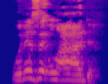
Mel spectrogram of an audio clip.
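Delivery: put-on old Scots engineer asking the lad; Scottish accent. Scottish engineer asks the radio man, light Scottish accent. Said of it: "there's a Scottish guy in here".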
